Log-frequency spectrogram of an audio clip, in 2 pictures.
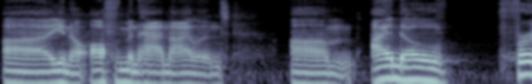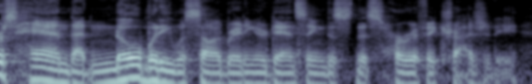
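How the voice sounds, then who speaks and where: A young man as a guest on an interview show, speaking thoughtfully, pausing often and restarting his sentences. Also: lowish voice, dark tone. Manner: thoughtful, hesitant, many fillers and restarts. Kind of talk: casual interview.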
